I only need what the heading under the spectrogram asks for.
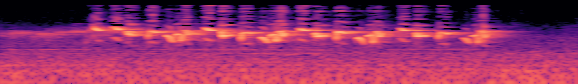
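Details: Bulbul (abtar), raw and untrained, singing early in its training: a bright, tumbling phrase of liquid warbled notes, swooping up and down, lasting around two seconds before stopping, in a quiet setting.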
